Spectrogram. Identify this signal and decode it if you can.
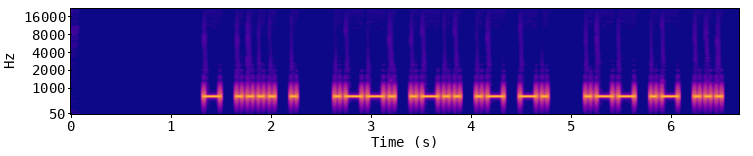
Morse code, heard as a keyed tone, about 22 wpm, 700 Hz. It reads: THE PLAN WAS
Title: Sentences from Top 1000 Words - Review Part 3 - 22wpm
